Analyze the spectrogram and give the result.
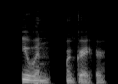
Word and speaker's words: Ewan McGregor: Ian McGregor. Ewan McGregor. I always say that wrong.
